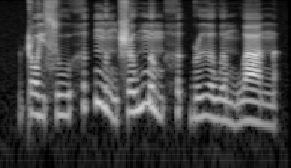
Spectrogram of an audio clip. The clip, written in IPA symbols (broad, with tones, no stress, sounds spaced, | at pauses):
ʈ ɔ˨˩ j s u˨˩˦ h ə˦˥ k̚ ŋ ə˨˩˨ ŋ ʂ ə˧˥ w m ə˨˩˦ m h ə˨˩ k̚ ɹ ɨ˨˩ ə̯ w ə˨˩˨ m w a˨˩ n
